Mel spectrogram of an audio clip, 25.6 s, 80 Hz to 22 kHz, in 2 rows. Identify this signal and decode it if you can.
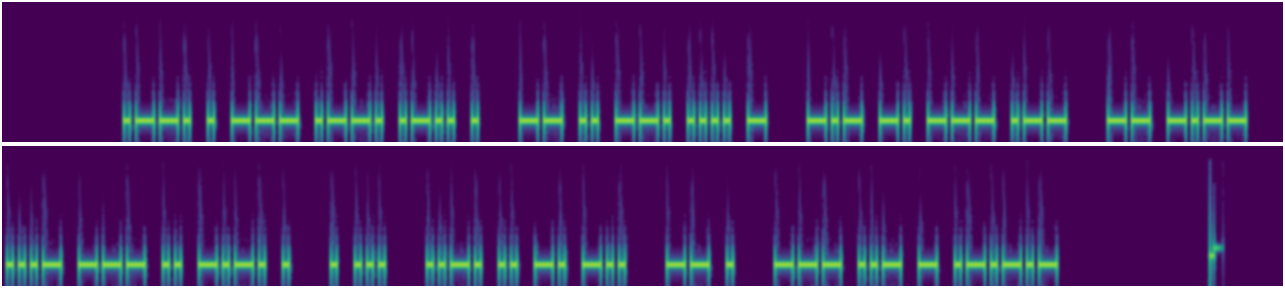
Morse code, heard as a keyed tone, about 20 wpm, 700 Hz. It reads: PEOPLE MIGHT KNOW MY VOICE ES FIND ME OUT.
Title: Sentences from Top 500 Words and Abbreviations 20wpm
